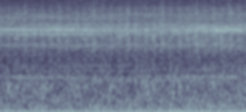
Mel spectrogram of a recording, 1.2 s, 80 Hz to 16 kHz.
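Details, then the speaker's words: 1966 GAZ-69M cold idle just after an easy start, heard from outside the cab: even, settled low idle with a steady beat and no knocks or misses; normal idle. "Like I said, it just starts so easy, which surprised me."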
